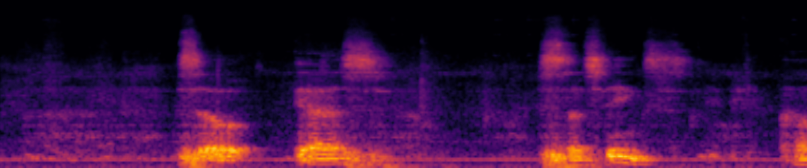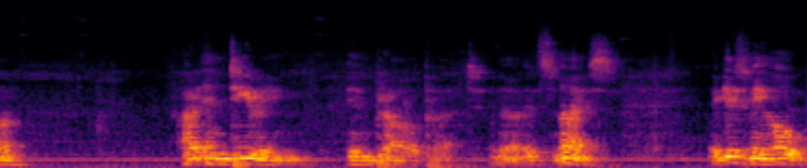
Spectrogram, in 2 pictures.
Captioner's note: laughter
